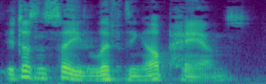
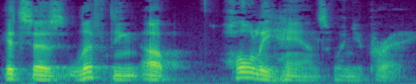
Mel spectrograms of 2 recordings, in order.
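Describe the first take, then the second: First: "doesn't" leaned on, slow and quiet; slow emphasis on "doesn't"; stress on DOESN'T. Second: "holy" drawn out as the key word, slow; slow deliberate stress on "holy". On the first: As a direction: press the word "doesn't" to correct the reading. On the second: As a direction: lean hard on "holy" in "lifting up holy hands". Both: Shown as a demonstration. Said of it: "put the emphasis on holy instead of lifting up hands".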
